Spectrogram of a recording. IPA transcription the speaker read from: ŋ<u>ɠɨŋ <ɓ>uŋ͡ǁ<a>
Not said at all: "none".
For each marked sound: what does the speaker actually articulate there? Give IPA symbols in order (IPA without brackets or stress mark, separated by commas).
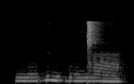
u, ɓ, a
